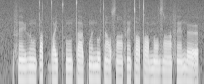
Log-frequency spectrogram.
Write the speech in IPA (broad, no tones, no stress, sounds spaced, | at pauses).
f ɛ̃ y̯ l ũ t̪ ø tˤ d̪ ø i̯ t̪ʰ ũ t̪ a kʷ ɛ̃ n̪ u t ã u̯ sˤ ɛ̃ f ɛ̃ t o tˤ ø m ũ zˤ ã f ɛ̃ n̪ œ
